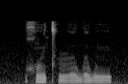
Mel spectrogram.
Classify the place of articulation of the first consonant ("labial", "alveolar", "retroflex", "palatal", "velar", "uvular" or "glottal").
uvular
